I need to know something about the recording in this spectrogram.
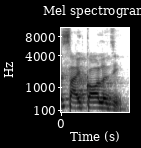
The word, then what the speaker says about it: psychology: होता है साइकोलॉजी में पी साइलेंट होता है तो हम बोलते हैं साइकोलॉजी ठीक है चलिए ध्यान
